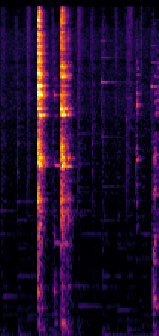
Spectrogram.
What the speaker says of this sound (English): Try and pour this one, the London Bitter.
